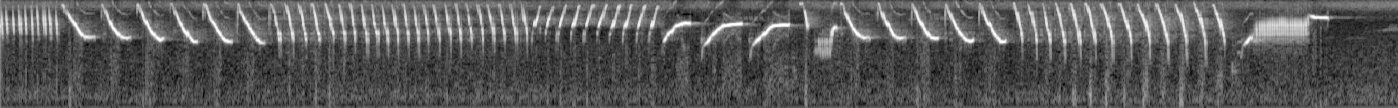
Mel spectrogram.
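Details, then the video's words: A Timbrado canary sings a loud, high, continuous training song: fast trills and rapid rolls alternate with sweeping downslurred notes, with no other sounds. "CANARY SINGING TRAINING - BEST TIMBRADO CANARY SINGING"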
